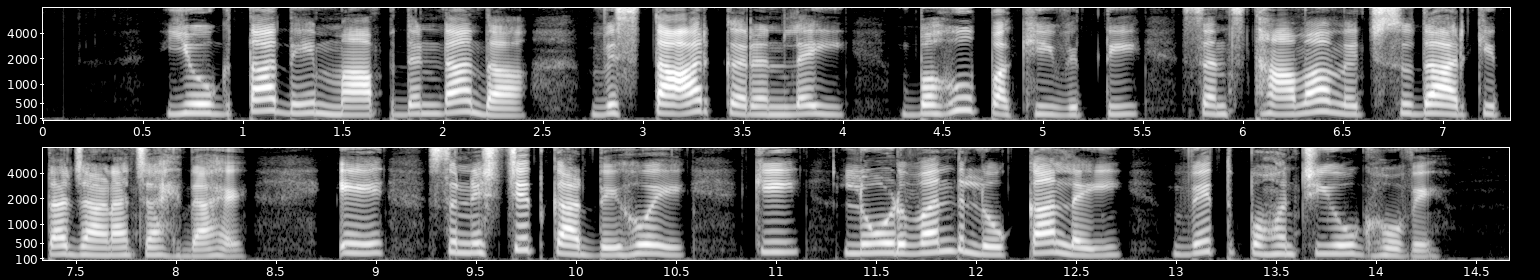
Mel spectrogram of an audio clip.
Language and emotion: Punjabi, neutral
